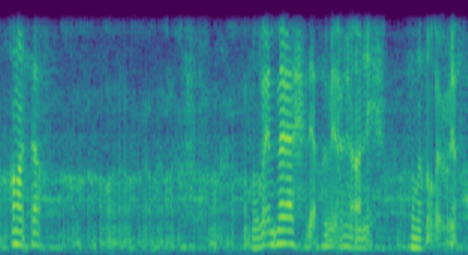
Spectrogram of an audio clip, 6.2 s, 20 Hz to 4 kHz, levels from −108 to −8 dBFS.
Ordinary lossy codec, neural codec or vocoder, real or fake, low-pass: none; autoencoder, 44.1 kHz, a latent of 192 numbers a frame, MeloTTS; fake; 3.6 kHz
